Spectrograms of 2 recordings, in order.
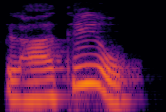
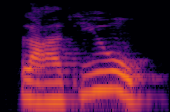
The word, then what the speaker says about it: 라디오: 세 번째 경우에는 이 니은과 리을이 들어간 단어가 외래어인 경우에는 두음 법칙을 적용하지 않아서 니은과 리을이 있는 그대로 발음하게 됩니다. 자, 라디오, 뉴스의 경우를 보면은 각각 니은과 니은이 가장 앞에 있어요. 그리고 우리가 두음 법칙을 적용할 만한 경우이지만 이 경우에는 우리가 외래어이기 때문에 그 원래 단어 그대로 발음을 해서 라디오, 뉴스라고 리을과 니은 발음을 모두 하게 됩니다.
